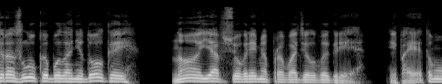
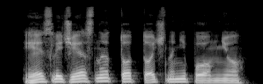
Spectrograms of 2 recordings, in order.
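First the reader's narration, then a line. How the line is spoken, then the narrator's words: Snort. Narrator (Russian): хмыкнул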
